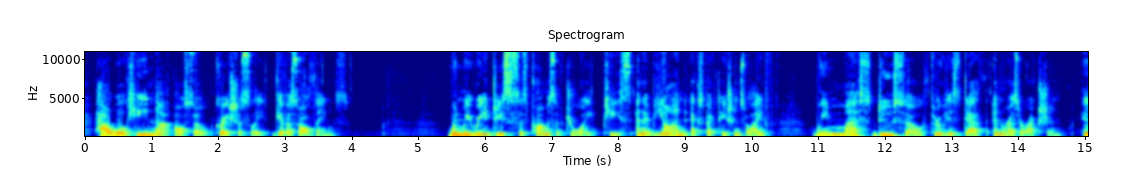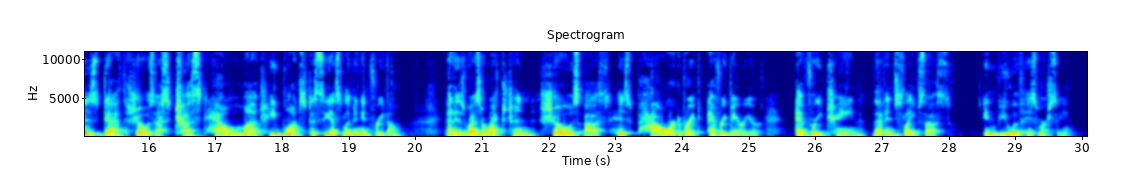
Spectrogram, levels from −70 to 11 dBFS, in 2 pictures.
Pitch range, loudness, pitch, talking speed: 170-235 Hz, -19 LUFS, 195 Hz, 135 wpm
